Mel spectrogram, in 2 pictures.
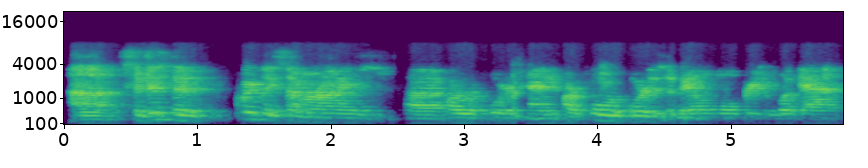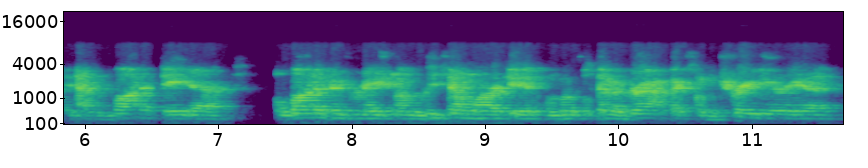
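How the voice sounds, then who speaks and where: A man's voice: medium pitch, brisk. Man, business presenter, heard via a phone held to a mic in a meeting room, roomy and distant, uh-filled delivery. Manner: steady, with frequent "uh" fillers. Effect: voice from a cell phone held up to a microphone. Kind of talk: formal presentation over the phone. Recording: muffled phone sound through a very echoey hall, from far off.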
